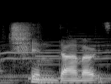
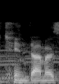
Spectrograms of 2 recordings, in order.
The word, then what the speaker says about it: Chindamo: It's not Chindamo. It's pronounced Kendama, C-H-I-N-D-A-M-O.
